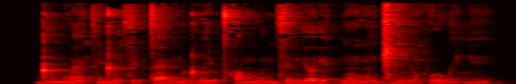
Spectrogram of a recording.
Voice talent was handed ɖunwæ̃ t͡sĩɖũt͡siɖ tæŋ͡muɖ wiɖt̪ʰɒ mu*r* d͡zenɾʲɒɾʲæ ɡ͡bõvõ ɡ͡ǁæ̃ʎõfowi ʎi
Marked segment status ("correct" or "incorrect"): incorrect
